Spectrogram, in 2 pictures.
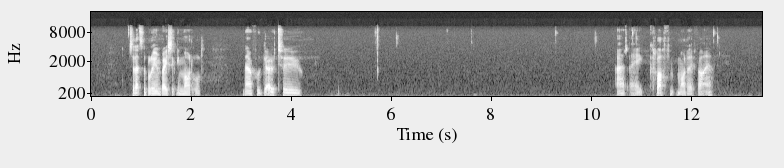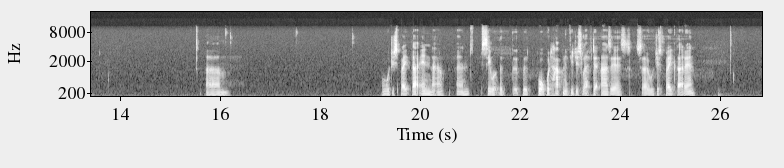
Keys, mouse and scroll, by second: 5.7 click, 7.3 shift+middle click, 9.3 click, 10.8 click, 12.5 click, 16.1 click, 17.5 click, 24.8 click.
